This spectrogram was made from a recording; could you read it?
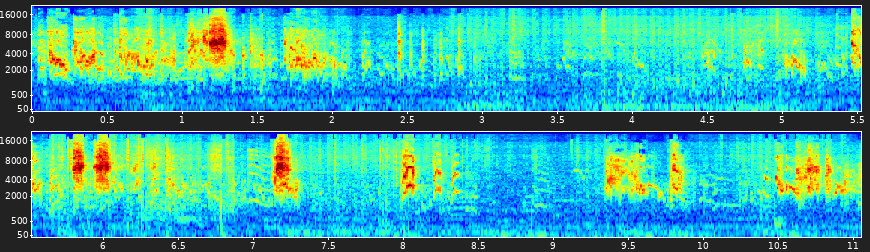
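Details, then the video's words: Australian budgies in a colony aviary, chirping sounds: bursts of bright, scratchy chatter and squawks come in clusters with short quieter gaps, several birds calling over one another, with a steady low hum underneath. "Beautiful Australian Budgie birds Chirping Sounds | Budgie birds sounds"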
